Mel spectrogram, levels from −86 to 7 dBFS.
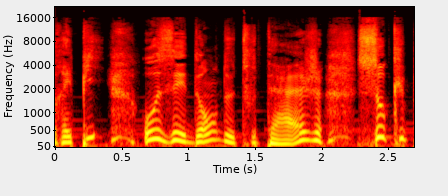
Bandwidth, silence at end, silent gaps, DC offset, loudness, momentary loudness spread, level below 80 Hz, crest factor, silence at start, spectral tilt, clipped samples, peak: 16.5 kHz; 0.05 s; none; under 0.1%; -19 LUFS; 6 LU; -42 dBFS; 16 dB; 0 s; -5 dB/octave; under 0.1%; -4 dBFS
